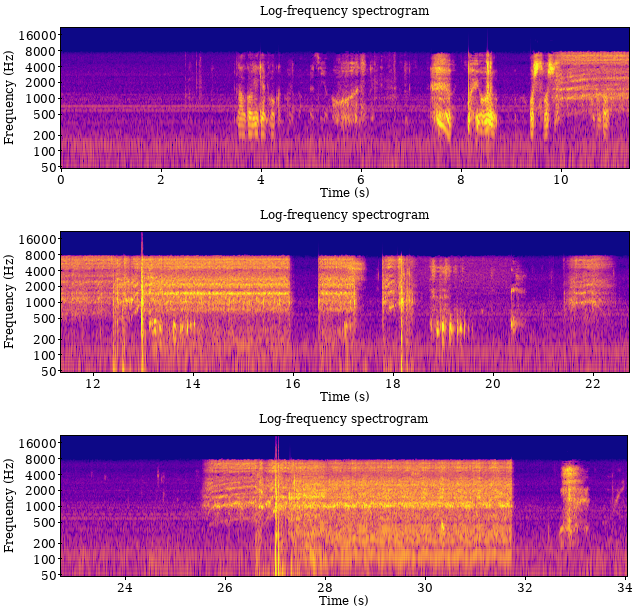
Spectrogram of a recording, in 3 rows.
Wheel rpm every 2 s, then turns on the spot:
0, 0, 0, 0, 120, 160, 190, 110, 50, 0, 30, 0, 110, 160, 160, 40, 0.
none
